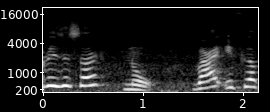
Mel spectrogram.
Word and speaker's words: surd: S-U-R-D, surd. Its pronunciation is surd.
